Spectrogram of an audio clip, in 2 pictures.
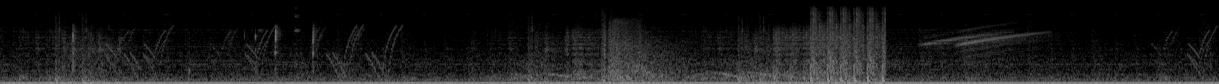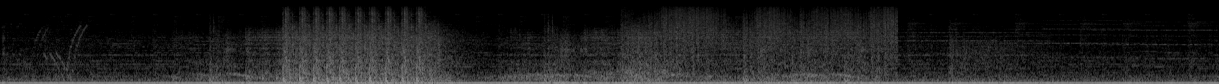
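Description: Enemy machine gun fire in the video game Front Mission 3, several bursts of rapid shots with short pauses between them, loud and close over a constant low game hum, with no talking.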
